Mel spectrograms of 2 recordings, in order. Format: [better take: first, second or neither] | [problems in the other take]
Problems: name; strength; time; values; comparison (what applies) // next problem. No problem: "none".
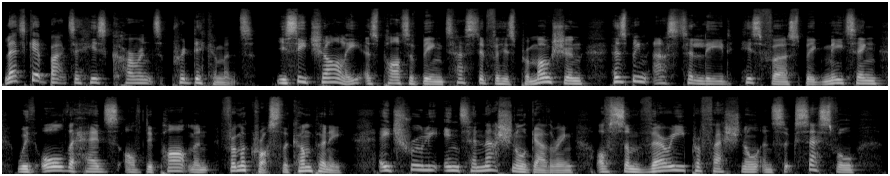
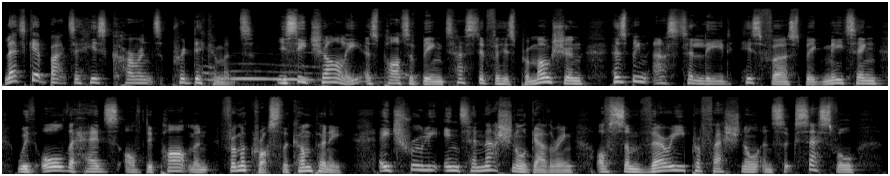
first | dog barking; noticeable; from 2 to 4 s; peak 6 dB below the speech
